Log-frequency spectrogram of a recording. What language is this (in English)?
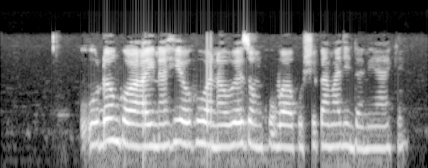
Swahili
